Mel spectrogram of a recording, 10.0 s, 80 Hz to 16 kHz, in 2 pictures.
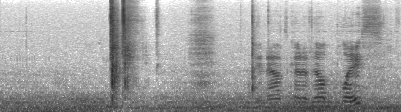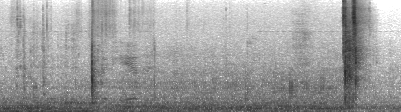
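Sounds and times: nail gun shot: 1.4s - 1.9s, 9.3s - 9.7s.

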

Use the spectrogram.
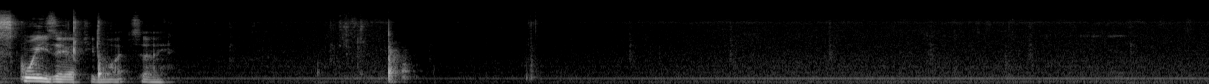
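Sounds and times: steady low hum: 0.0s - 12.0s.

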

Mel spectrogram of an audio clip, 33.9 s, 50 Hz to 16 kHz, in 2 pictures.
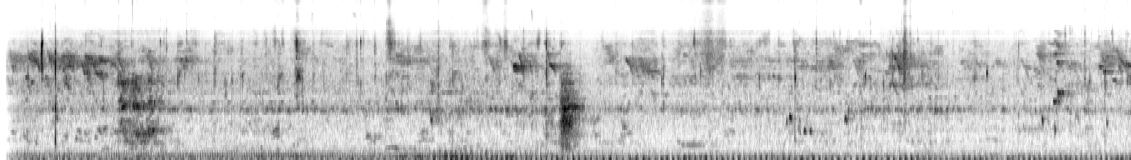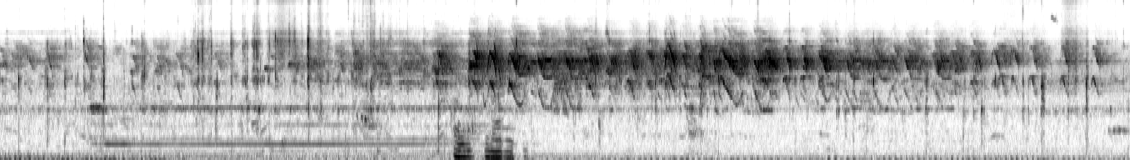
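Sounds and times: small birds chirping: 0.1s - 33.9s.

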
